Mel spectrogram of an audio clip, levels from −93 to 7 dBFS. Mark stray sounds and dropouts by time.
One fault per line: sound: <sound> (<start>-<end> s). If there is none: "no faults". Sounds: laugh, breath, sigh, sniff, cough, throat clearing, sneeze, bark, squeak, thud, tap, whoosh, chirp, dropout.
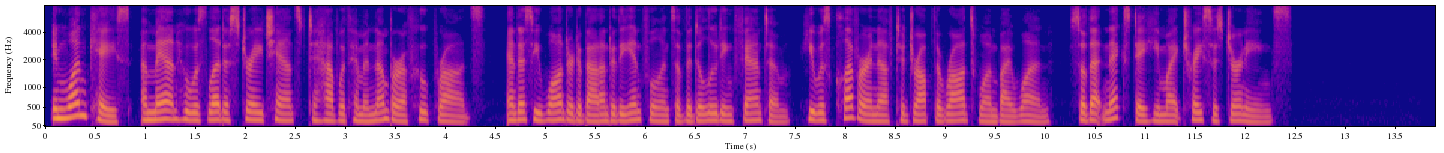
no faults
